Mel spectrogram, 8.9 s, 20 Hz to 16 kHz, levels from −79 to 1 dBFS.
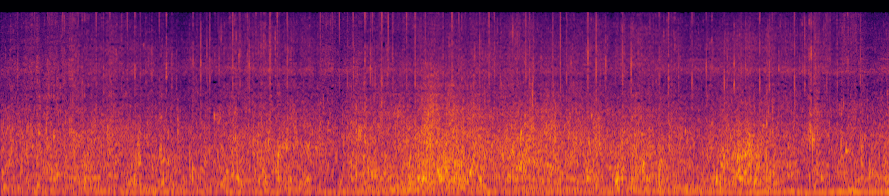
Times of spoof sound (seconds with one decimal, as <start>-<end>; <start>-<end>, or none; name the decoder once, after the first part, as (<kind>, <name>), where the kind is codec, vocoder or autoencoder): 0.7-3.2 (vocoder, Vocos); 3.6-8.4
